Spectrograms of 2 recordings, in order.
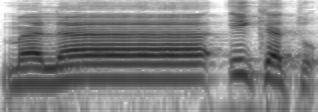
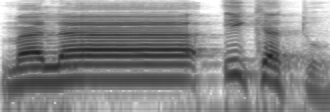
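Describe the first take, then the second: Both takes have the same delivery.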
